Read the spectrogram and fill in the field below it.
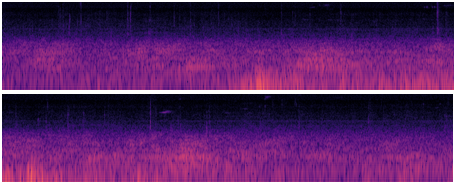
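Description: Water laps gently against the pier posts.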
